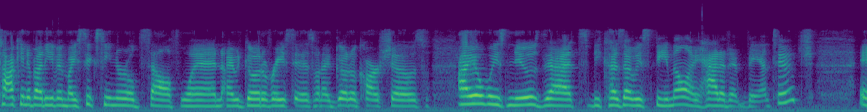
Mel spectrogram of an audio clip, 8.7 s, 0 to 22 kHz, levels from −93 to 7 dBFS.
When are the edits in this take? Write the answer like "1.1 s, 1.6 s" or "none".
2.3 s, 4.5 s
